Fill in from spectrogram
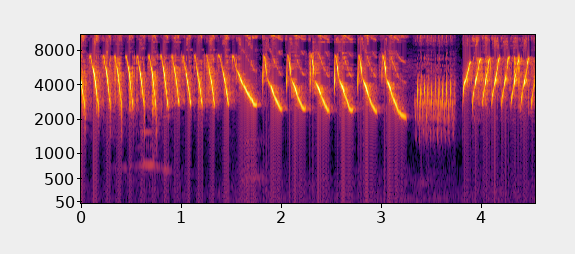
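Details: Indonesian local canary giving lure song to coax silent or young canaries: fast trill of downslurred notes slowing into separate falling sweeps, a short buzz, then another quick trill.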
